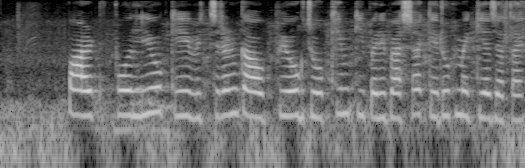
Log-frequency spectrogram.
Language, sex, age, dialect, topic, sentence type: Hindi, female, 25-30, Marwari Dhudhari, banking, statement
